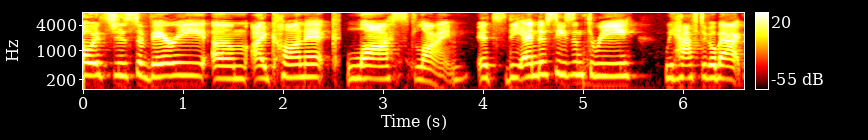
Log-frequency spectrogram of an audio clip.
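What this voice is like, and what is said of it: Usual voice. Nothing is said of it.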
